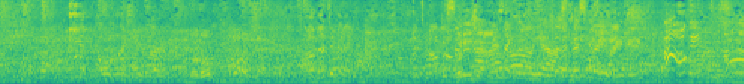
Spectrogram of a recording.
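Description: A crowd murmurs in the background of a busy room.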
